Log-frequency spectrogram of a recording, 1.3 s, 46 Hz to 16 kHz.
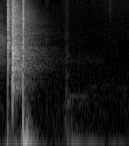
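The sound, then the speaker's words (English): Two sharp, loud hand claps land in quick succession, slightly out of step like several people clapping at once on a count of 3, 2, 1 to sync a show recording, followed by near silence with a faint low murmur. “Everybody clap sync in 3, 2, 1.”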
